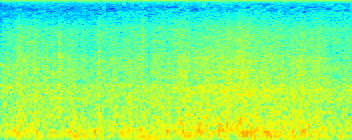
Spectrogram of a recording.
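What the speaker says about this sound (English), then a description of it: "A little bit windy here." Steady wind buffeting the microphone, a loud continuous rumbling roar with no voices.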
